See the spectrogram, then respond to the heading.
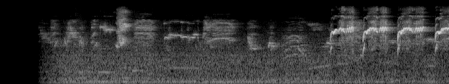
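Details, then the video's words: An Oriental magpie-robin just starting to learn its full song gives a run of varied high whistles, then quick rising, sweeping notes repeated about three times a second. "Kacer mulai blajar gacor"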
